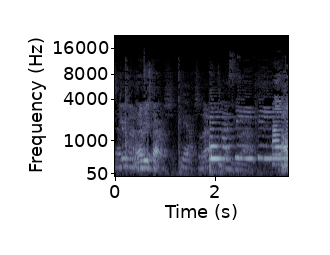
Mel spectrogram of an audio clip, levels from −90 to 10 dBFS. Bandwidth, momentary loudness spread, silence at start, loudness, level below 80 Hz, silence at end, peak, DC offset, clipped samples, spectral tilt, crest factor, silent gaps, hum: 14 kHz; 19 LU; 0 s; -32 LUFS; -66 dBFS; 0 s; -16 dBFS; under 0.1%; under 0.1%; -5 dB/octave; 16 dB; none; none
